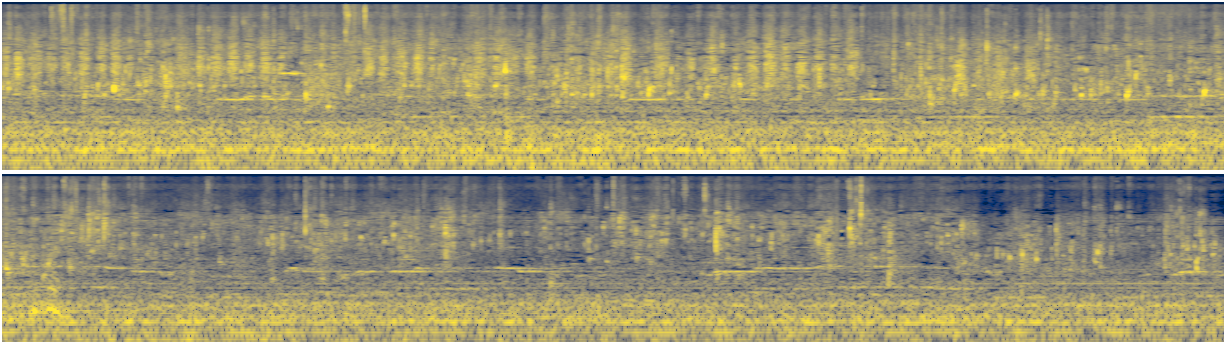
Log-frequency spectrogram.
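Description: Water pouring steadily from a tap, a continuous trickling stream heard close and fairly quiet, with a slight change in tone about halfway through and no speech.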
